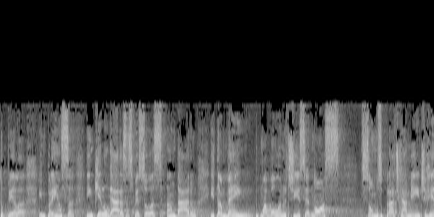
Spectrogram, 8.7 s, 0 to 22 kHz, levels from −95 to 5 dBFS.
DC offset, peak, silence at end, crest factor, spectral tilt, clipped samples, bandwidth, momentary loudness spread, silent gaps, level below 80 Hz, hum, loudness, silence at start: under 0.1%; -6 dBFS; 0 s; 14 dB; -3.5 dB/octave; under 0.1%; 12 kHz; 6 LU; none; -48 dBFS; none; -19 LUFS; 0 s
